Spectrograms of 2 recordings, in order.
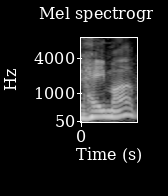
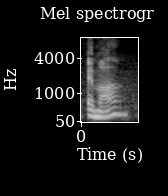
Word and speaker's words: HEMA: So, and for example, we the Dutch way of pronouncing it is HEMA, but our French colleagues, French customers call it Emma, and our Spanish customers call it Gemma.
